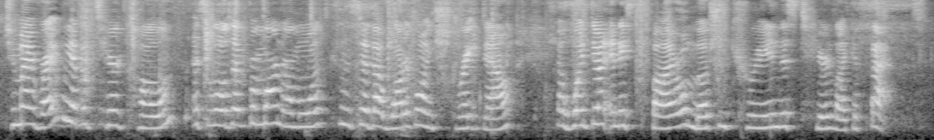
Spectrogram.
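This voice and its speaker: A woman's voice: sits high, fairly even intonation, a little fast. A woman giving a memorized guided tour talk, her voice echoing inside a cave. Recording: echoey cave, distant mic, faint noise.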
